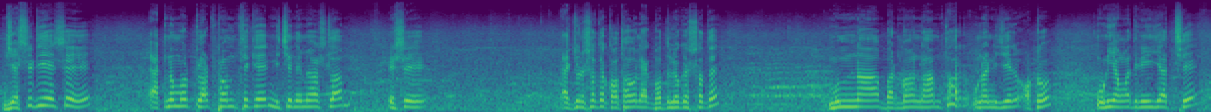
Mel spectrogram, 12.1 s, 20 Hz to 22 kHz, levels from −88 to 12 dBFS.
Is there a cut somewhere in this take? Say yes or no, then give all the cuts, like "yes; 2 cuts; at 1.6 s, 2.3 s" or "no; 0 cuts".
no; 0 cuts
